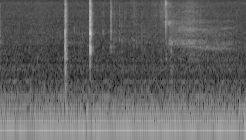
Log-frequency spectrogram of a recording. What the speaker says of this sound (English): I started the car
